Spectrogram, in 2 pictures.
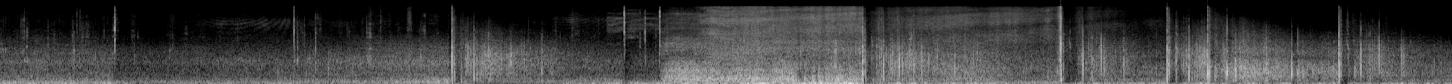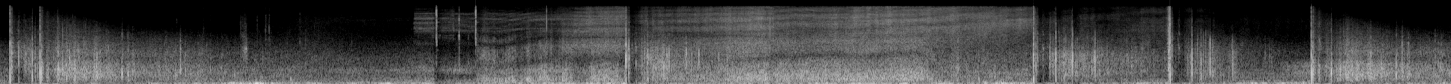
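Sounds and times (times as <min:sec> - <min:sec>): ground fireworks hissing: 0:01.9 - 0:29.0
firecrackers cracking: 0:02.3 - 0:17.9, 0:18.7 - 0:29.0.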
